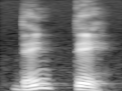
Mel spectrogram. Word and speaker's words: dente: Inclusive, é quando o e se encontra no final de uma palavra, por exemplo, ra, dente, né, a gente só letra dente, só que ninguém fala dente. Meu dente dói, né?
